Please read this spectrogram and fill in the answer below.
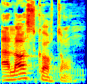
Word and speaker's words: Aloxe-Corton: Le village s'écrit Aloxe-Corton. Mais on est censé prononcer Alosse-Corton.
